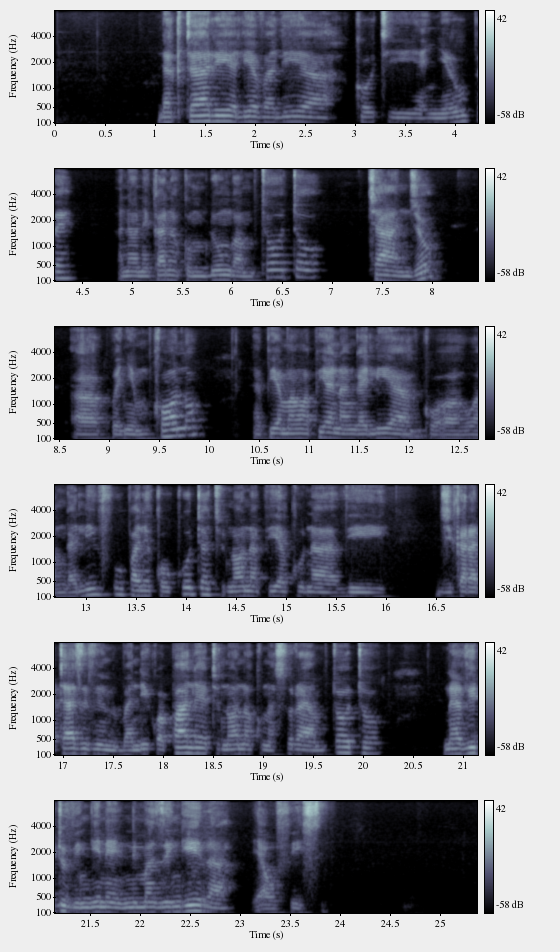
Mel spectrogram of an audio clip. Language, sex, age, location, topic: Swahili, male, 25-35, Kisii, health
